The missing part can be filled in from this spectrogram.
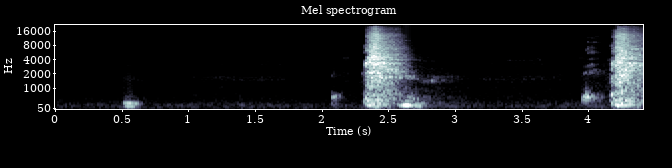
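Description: Two sneezes, each led by a short intake of breath and ending in a sharp, explosive burst; ordinary natural sneezes.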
